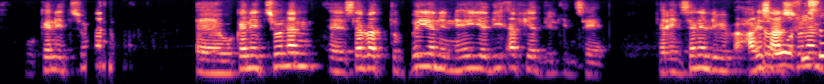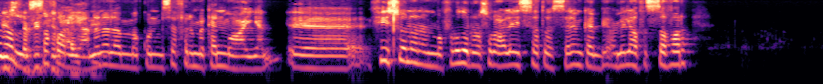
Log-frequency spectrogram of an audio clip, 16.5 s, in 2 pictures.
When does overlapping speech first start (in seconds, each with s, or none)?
7.6 s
